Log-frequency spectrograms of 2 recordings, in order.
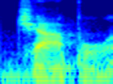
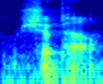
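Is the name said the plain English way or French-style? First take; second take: plain English; French-style. First: It is said like the English word chapel. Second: It is said French-style, stressed on the end. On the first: The speaker calls it wrong. "they left me a comment that said Chapel" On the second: The speaker calls it right. "I think this is pronounced Chappelle"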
